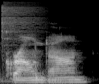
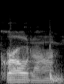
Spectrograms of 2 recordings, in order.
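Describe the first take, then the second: First: An extra N sound comes before the D. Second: There is no N sound before the D. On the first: The speaker calls it wrong. "there's no extra N there" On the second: The speaker calls it right. "whenever he would try to say Groudon"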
